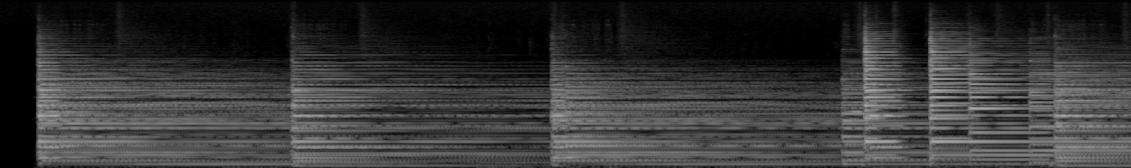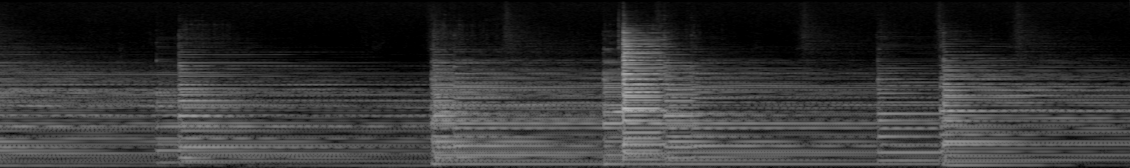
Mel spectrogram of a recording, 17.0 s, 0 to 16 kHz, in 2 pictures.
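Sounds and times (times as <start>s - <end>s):
piano through a compressor: 0.2s - 16.9s.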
